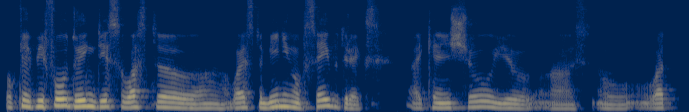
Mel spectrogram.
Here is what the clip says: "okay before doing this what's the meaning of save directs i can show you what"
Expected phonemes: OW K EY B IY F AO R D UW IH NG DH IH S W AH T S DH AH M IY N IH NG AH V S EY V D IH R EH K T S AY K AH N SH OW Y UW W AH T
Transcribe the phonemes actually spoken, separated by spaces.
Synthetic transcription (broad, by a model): OW K EY B IY F AO R D UW IH NG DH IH S W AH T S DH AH M IY N IH NG AH V S EY V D R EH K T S AY K AH N SH OW Y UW W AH T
